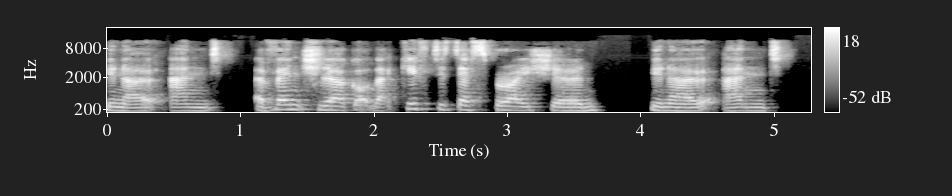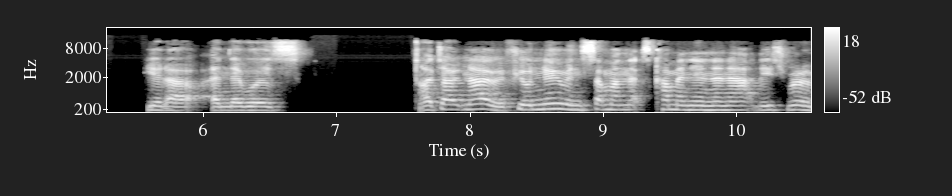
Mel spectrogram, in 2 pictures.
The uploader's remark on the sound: She is speaking at the Magical Mystery Tour Zoom Meeting.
